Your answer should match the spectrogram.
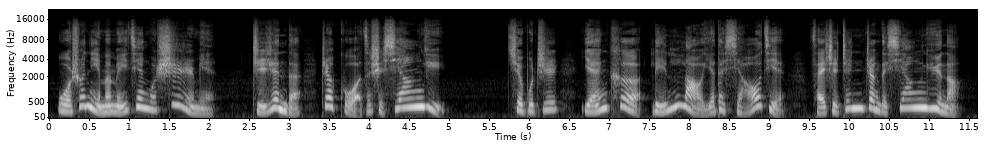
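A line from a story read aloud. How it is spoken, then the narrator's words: Laughing, little mouse. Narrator (Chinese): 小耗子……笑道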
